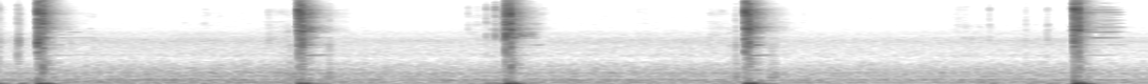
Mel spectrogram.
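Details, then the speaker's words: Newer deep-carry-clip Axial Shift OTF knife, before disassembly: five sharp metallic snaps, each with a brief high ting as the blade fires, spring ting on deployment; owner suspects the spring and plans to grease it, cause unconfirmed. "But this knife is kind of making some tinging sound. I don't know if you can hear it."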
